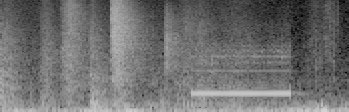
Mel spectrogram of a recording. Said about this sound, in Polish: Spróbujemy zadzwonić do córki.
